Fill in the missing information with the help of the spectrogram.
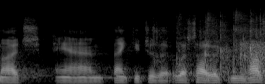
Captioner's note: applause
